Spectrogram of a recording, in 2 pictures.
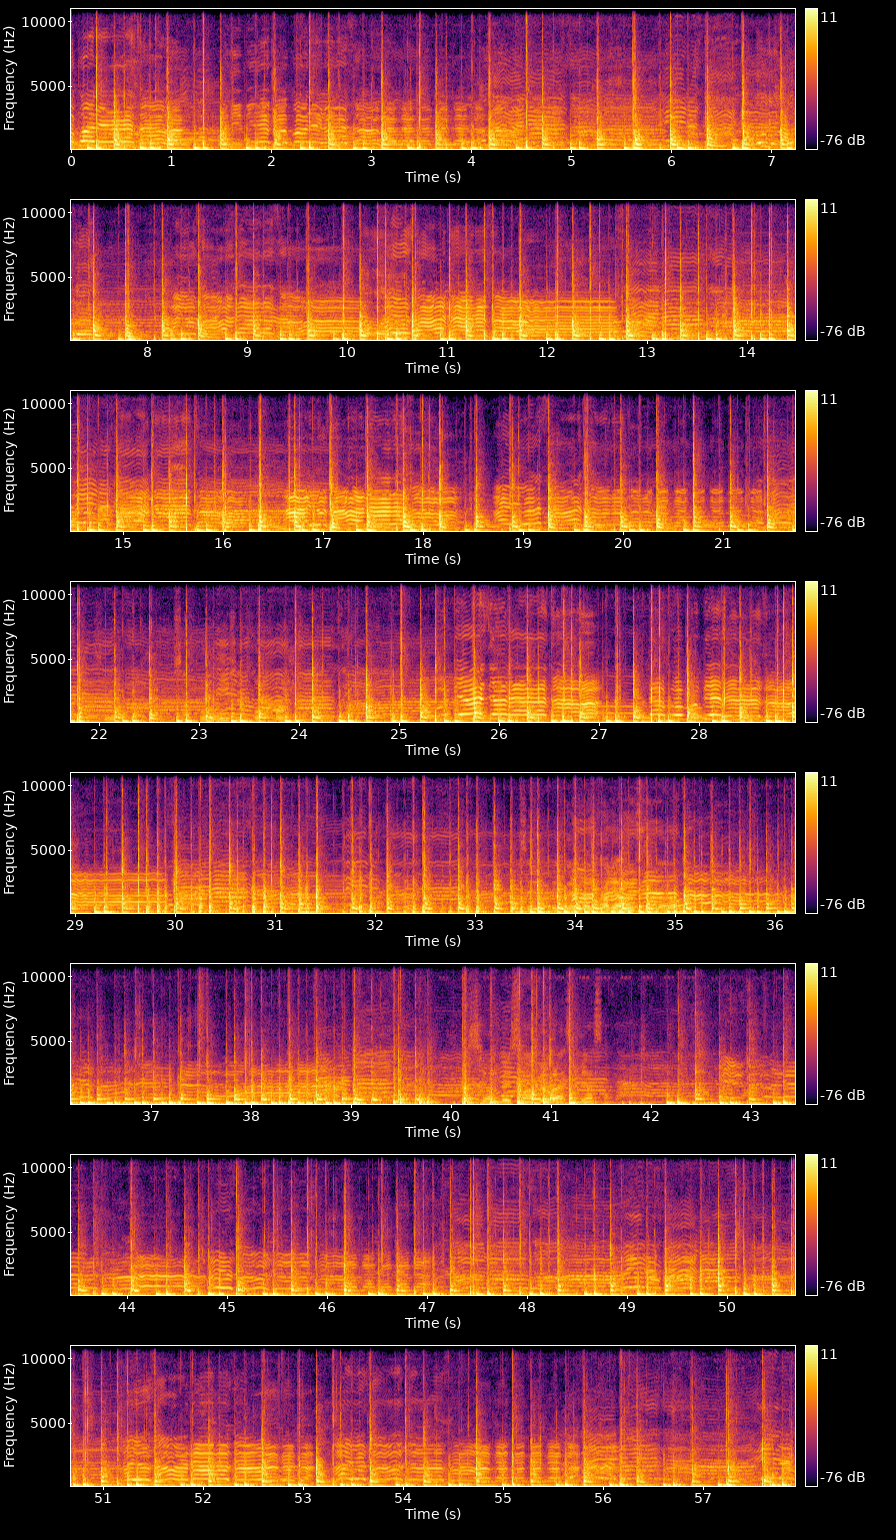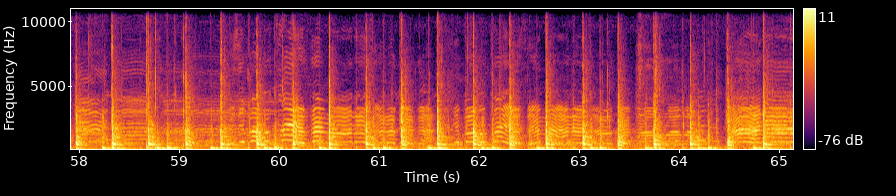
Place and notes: Sourou, Burkina Faso - traditionnal music
A party organised around the fire at night - dances and music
